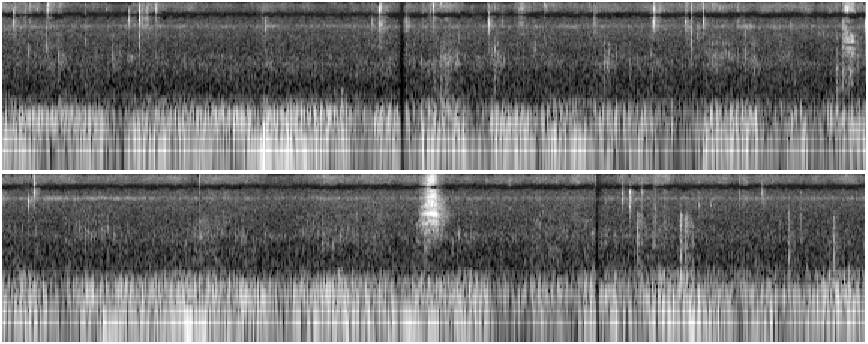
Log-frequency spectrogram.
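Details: Kittens nursing from their mother cat while being weaned onto pâté, jostling for milk: a steady low rumbling purr fills the recording, with scattered faint clicks and soft rustles above it.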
